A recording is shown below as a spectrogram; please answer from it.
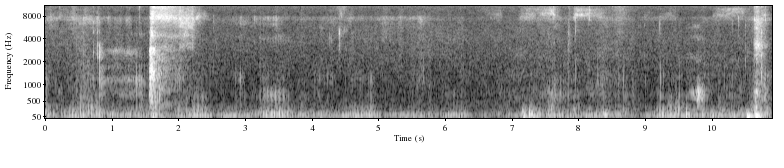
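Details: Deep, breathy snores from Dodger, a dog asleep during a nap indoors, come in low rumbling swells every few seconds, separated by quieter breaths, with a couple of sharp taps and clicks.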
